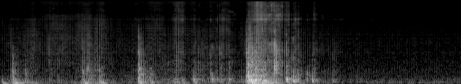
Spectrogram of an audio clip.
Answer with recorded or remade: remade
